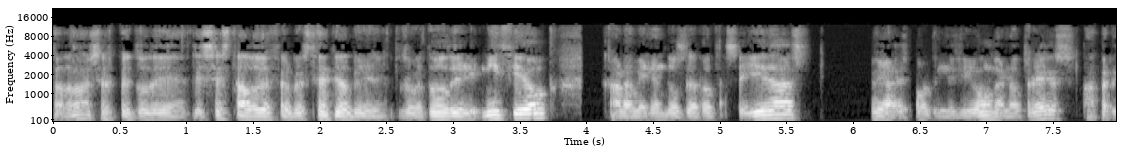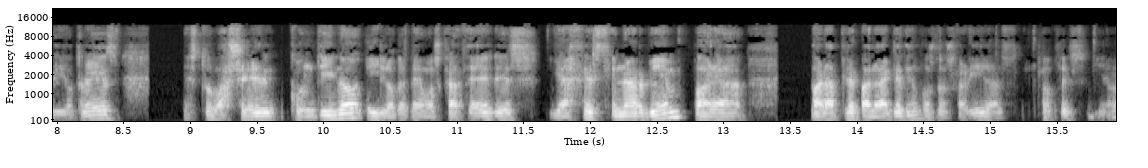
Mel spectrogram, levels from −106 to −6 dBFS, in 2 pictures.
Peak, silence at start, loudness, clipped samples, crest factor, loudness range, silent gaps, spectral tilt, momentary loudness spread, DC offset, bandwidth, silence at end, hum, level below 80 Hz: -2 dBFS; 0 s; -19 LUFS; under 0.1%; 18 dB; 4 LU; none; -4.5 dB/octave; 13 LU; under 0.1%; 12.5 kHz; 0 s; none; -64 dBFS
